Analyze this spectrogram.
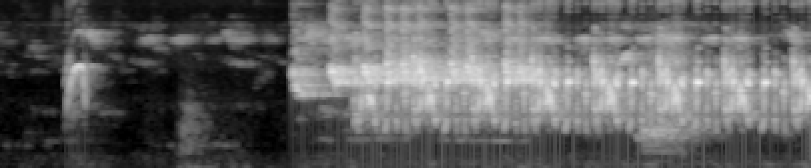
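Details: Lure recording of sooty-headed bulbul, meant to prompt silent birds to sing: one short upward chirp, a pause, then loud continuous chattering and rattling that runs to the end.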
